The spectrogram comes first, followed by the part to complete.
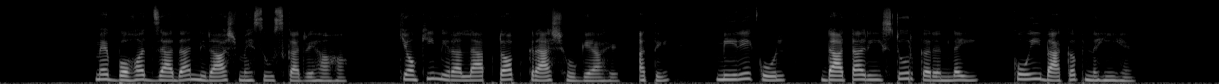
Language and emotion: Punjabi, sad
